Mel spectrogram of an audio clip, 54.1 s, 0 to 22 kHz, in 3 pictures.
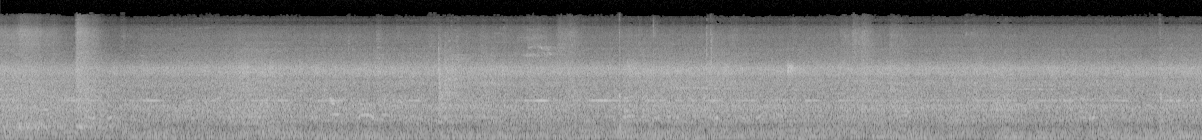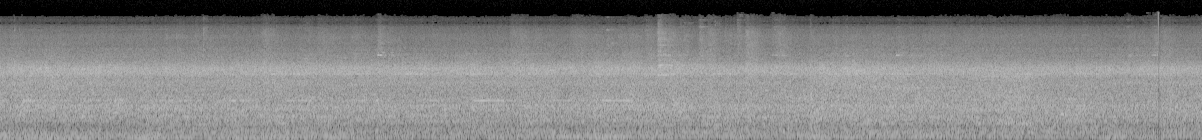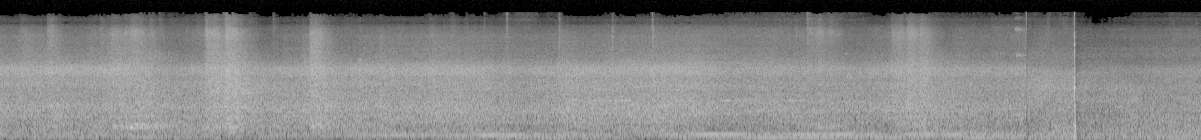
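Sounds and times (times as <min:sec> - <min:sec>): heavy machinery running: 0:00.0 - 0:54.0.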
